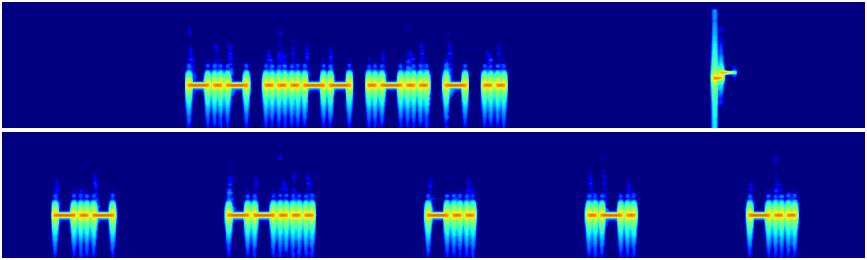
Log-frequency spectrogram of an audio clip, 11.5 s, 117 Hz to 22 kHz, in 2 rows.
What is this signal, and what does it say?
Morse code, heard as a keyed tone, about 28 wpm, spaced as for 14 wpm, 700 Hz. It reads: K3LTI K7DRD
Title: USA Call Signs - 5 Characters - 6x Character Spacing - 28wpm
